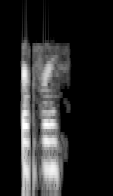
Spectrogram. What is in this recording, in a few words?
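police dispatch, Scottsdale PD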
